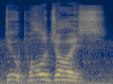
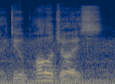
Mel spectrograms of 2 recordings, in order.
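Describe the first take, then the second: First: Put-on "apologize" said as "a-POL-o-joyz" in an odd accent, a bit louder; a stray put-on accent on "apologize"; sudden odd accent. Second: Said in the usual way. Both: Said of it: "Don't know where this accent came from".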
